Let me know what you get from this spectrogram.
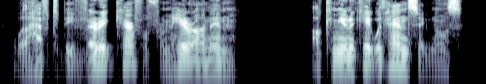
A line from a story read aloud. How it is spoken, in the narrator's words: Lowering his voice, he said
